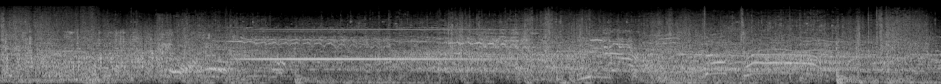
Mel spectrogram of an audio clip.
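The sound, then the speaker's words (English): Horses whinny and hooves pound as mounted guards ride in a cavalry charge, the loud galloping and neighing sustained throughout over a roar of crowd noise. “The guards! They are riding beasts! A cavalry charge.”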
